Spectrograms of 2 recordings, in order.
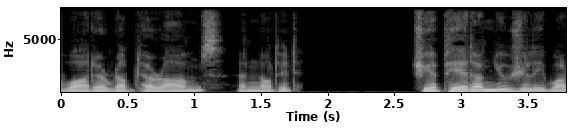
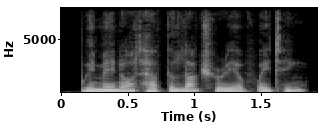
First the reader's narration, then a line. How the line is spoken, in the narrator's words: said Arya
